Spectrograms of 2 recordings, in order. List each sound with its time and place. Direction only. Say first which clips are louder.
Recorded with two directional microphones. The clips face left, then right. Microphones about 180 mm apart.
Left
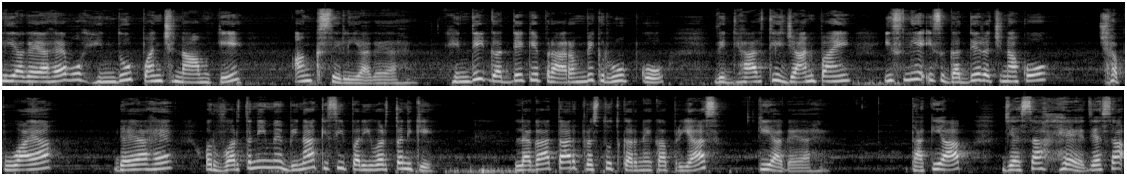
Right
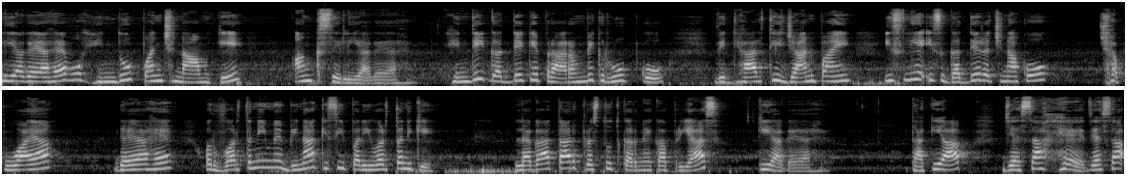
0.0 s a woman's voice: left 5 dB; 55° left (ahead or behind)
20.3 s a woman's voice: left 4 dB; 55° left (ahead or behind)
